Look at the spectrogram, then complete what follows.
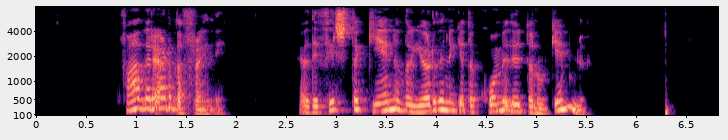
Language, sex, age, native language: Icelandic, female, 50-59, Icelandic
